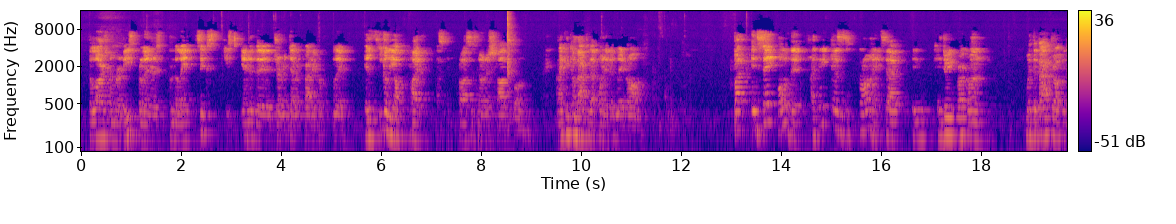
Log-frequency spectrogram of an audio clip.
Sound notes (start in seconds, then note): 8.4 in foreign language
